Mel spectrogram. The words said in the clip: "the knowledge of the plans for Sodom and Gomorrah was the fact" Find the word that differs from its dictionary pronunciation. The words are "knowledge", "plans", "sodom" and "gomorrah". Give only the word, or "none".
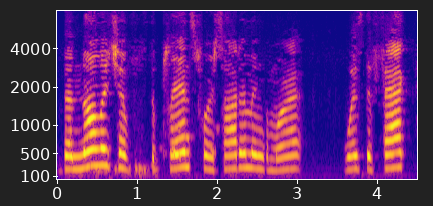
plans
